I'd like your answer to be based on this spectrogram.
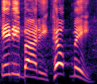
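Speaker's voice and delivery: high-pitched cries for help; mock panicked scream. Dad reenacting his parking garage meltdown, mock panicked screaming. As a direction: holler for help, hammed up. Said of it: "screaming at the top of my voice".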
